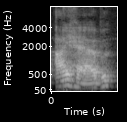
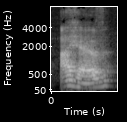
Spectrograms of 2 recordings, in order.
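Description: First: "have" closed off with a B, like "hab"; wrong final B. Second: "have" ending in a buzzed V; correct final V. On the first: Teacher showing learners what not to say, "have" ending in B. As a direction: lips shut on the end of "have". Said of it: "Not I have". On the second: Teacher correcting the B ending, "have" with a clear V. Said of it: "아랫입술이 간질간질해야 돼요". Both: Shown as a demonstration.

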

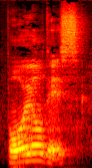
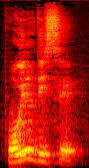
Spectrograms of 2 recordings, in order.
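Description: First: "boil this" linked, no vowel after the final s; natural pronunciation. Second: "boil this" in careful Korean-style syllables, vowel added after "this"; over-separated pronunciation. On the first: Teacher shows learners the preferred way, natural "boil this". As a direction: say "boil this" as two smooth English syllables. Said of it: "정도로 발음해주시고". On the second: Teacher shows learners what to avoid, over-separated "boil this". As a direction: sound out "boil this" as bo-il di-seu. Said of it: "라고 바-, 발음하시기보다는". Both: Shown as a demonstration.

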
